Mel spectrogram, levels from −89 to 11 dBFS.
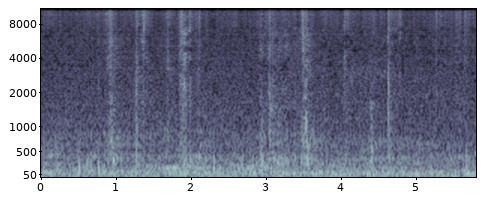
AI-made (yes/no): yes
